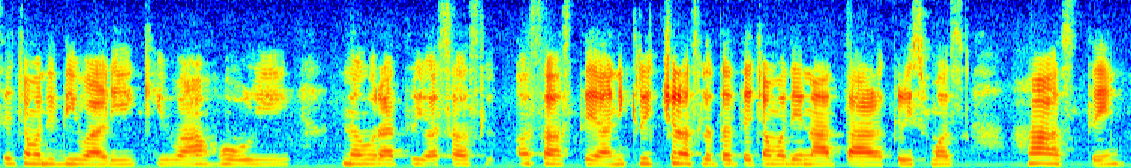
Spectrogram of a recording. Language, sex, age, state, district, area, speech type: Marathi, female, 18-30, Maharashtra, Washim, urban, spontaneous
